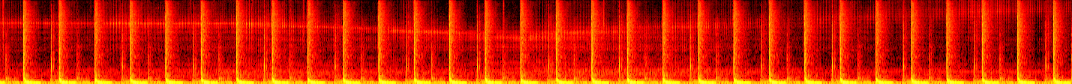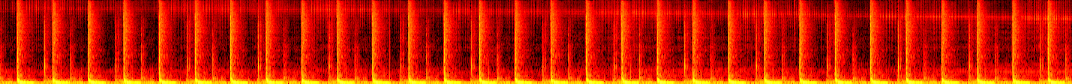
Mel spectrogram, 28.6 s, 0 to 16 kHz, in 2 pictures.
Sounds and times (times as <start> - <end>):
Techno: 0.0 - 28.5.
